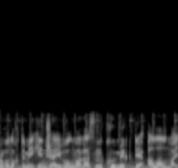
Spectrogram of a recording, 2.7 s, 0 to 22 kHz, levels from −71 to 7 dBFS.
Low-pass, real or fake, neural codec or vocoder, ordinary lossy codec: 7.2 kHz; real; none; none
